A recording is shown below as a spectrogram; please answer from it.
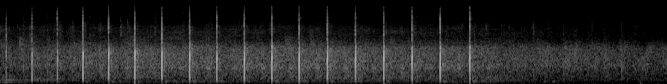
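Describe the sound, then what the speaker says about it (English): Slow, evenly spaced claps ring out one at a time at an annual high school top ten awards ceremony, about seventeen sharp hits over a quiet room before stopping. "Could you just join me and give a big round of applause to those colleagues?"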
